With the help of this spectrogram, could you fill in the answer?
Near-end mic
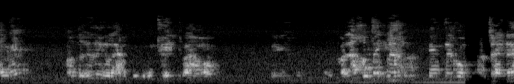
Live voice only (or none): none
